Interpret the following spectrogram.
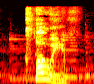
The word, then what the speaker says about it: Chloe: chloes we do um chloe is one of those names also that it's spelled really weird that sometimes just doesn't register in my head o c-h-l-o-e it's like the chuck leo or leah chloe you gotta love you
